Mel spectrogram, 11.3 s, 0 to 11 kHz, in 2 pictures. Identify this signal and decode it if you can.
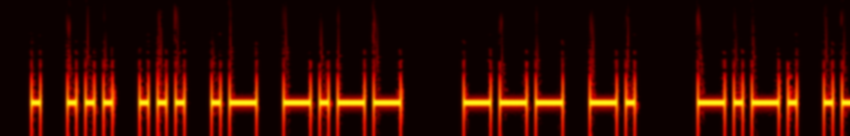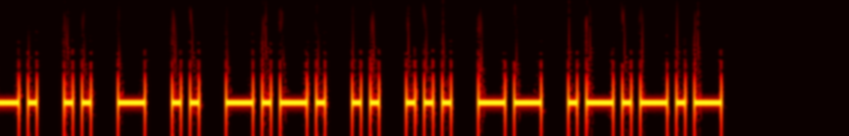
Morse code, heard as a keyed tone, about 20 wpm, 700 Hz. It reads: ESSAY ON CRITICISM.
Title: Sentences from Top 1500 Words 20wpm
